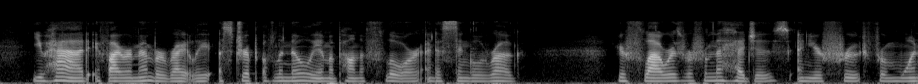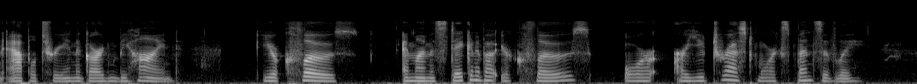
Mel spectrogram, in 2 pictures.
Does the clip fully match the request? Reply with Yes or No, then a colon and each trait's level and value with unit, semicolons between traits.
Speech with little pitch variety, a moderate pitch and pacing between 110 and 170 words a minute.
Yes: narrow, 1.8 semitones; medium, 155 Hz; average, 160 wpm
